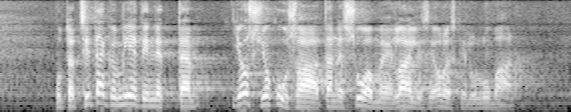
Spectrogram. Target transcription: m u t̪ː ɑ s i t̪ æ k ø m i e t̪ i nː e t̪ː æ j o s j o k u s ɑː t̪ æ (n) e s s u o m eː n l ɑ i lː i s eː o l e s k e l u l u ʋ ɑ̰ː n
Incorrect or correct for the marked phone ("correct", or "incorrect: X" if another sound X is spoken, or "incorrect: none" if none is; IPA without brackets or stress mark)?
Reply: incorrect: nː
